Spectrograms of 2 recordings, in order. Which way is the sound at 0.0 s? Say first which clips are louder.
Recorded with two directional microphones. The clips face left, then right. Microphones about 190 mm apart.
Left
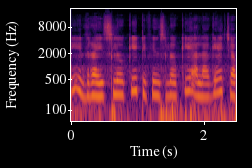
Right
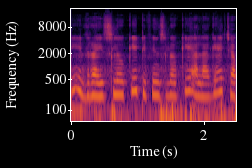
Left 3 dB; 30° left (ahead or behind).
